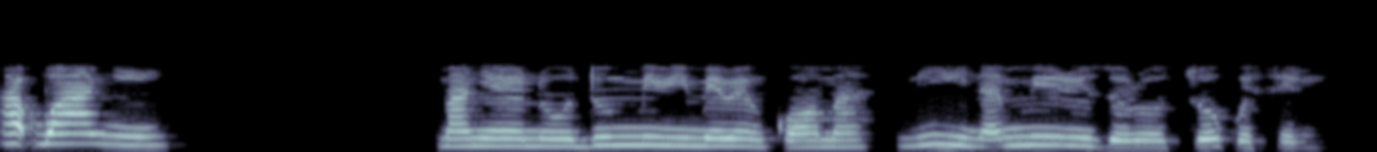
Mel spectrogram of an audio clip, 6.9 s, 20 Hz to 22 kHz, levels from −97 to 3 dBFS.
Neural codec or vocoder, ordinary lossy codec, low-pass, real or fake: none; none; 3.6 kHz; real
